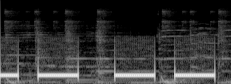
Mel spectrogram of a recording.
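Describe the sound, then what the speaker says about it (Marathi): Telephone disconnect tone after a call is cut: four loud, evenly spaced steady beeps with short silent gaps between them, heard close and clean on the line. "अहो तुम्ही फोन का कट करताय सतत?"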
